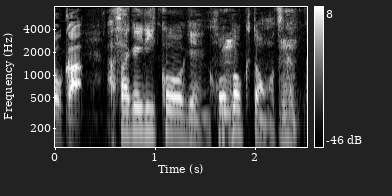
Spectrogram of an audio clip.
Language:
Japanese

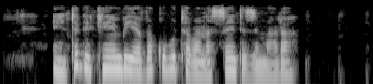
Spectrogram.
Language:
Ganda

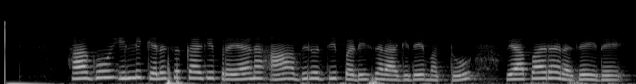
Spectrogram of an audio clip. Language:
Kannada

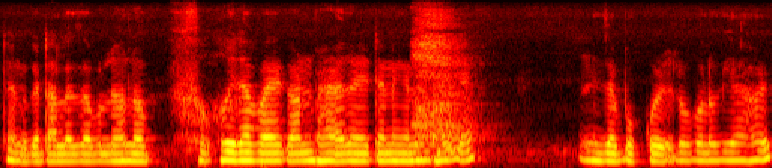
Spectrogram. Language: Assamese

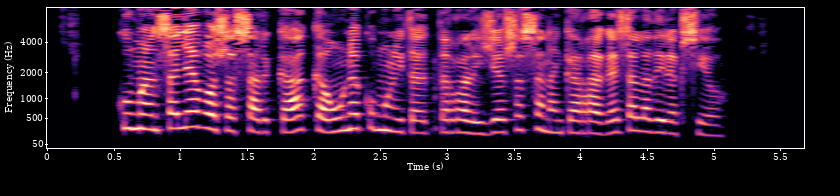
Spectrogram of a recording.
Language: Catalan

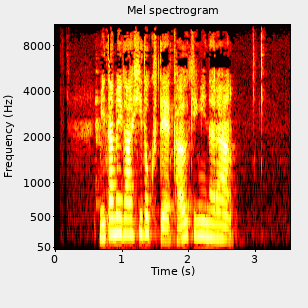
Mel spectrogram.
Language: Japanese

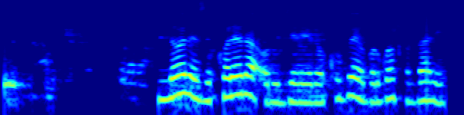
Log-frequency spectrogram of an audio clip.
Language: Kinyarwanda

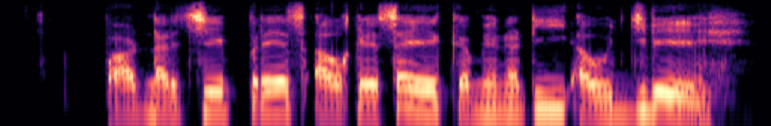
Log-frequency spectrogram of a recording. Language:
Ushojo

